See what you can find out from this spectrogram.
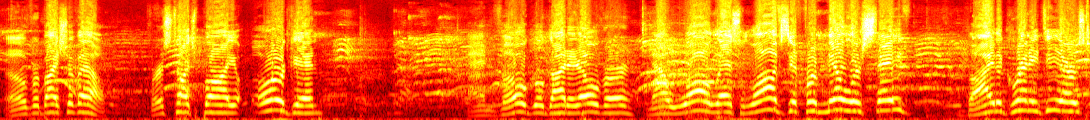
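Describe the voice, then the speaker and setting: A young man calling live volleyball play-by-play, excitable and projecting over the action. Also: very high voice, measured pace. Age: young adult. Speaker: play-by-play sports announcer. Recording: crowd and gym noise behind.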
